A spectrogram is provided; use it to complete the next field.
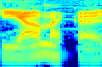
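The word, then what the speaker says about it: yarmulke: that was it and that's pronounced yamaka it's a Jewish hat oh I've never actually seen it written have I neither have I I always thought there would be like a k at the end uh I'm sorry I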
